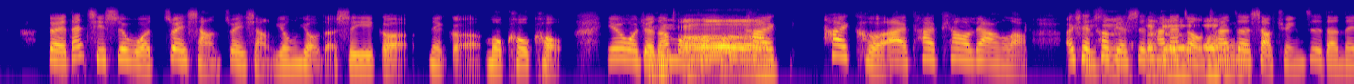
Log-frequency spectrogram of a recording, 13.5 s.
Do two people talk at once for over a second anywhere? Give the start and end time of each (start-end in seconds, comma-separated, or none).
6.5-7.7, 10.8-12.5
